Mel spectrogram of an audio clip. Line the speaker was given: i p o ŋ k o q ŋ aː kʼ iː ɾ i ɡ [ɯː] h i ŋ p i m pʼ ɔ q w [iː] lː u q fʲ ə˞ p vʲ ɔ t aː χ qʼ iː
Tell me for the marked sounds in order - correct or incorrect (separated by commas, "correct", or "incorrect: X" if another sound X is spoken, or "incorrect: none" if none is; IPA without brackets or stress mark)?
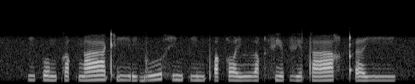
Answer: incorrect: uː, incorrect: i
